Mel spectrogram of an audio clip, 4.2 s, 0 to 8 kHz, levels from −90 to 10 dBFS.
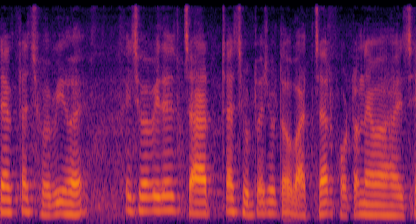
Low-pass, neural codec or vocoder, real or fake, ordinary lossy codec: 7.2 kHz; codec, 16 kHz, 2 kbps, X-Codec, WavLM features, trained on Multilingual LibriSpeech; fake; none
